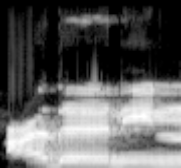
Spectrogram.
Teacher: دال حروف قلقلہ میں سے ہے، اس لیے اس کو بھی ظاہر کر کے پڑھ رہے ہیں۔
